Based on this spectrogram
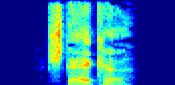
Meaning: first/third-person singular subjunctive II of stecken
- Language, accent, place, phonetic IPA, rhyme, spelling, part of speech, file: German, Germany, Berlin, [ˈʃtɛːkə], -ɛːkə, stäke, verb, De-stäke.ogg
